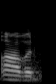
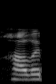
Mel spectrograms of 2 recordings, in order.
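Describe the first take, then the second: First: The word begins with a vowel sound. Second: The word begins with an h sound. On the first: The speaker calls it right. "इसको आवर पढ़ना है" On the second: The speaker calls it wrong. "हावर नहीं इसको पढ़ना"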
